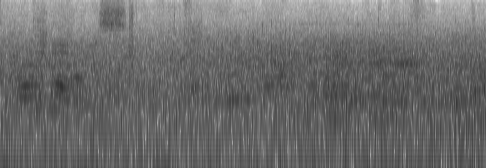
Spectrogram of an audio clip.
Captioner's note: helicopter whirs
